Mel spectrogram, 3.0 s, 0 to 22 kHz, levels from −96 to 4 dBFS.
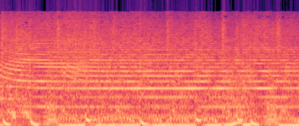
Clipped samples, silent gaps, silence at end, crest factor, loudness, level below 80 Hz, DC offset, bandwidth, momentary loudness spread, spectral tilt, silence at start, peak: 1%; none; 0 s; 4 dB; -4 LUFS; -10 dBFS; under 0.1%; 16 kHz; 1 LU; -3 dB/octave; 0 s; 0 dBFS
